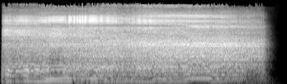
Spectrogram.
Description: household door squeak creak loud; sound effects one

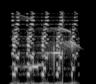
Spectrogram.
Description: science fiction robot small beep process chirp

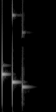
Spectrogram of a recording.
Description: multimedia ui notification alert short glassy

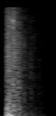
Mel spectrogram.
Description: foley luggage camera bag grab pick up; zapsplat

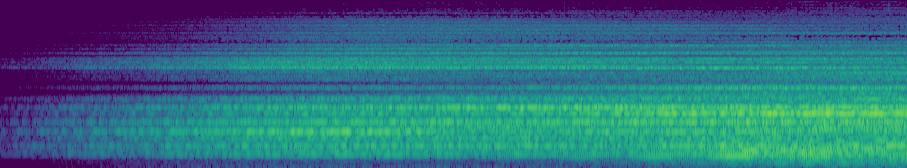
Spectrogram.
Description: musical heavely euphoric swell; zapsplat

